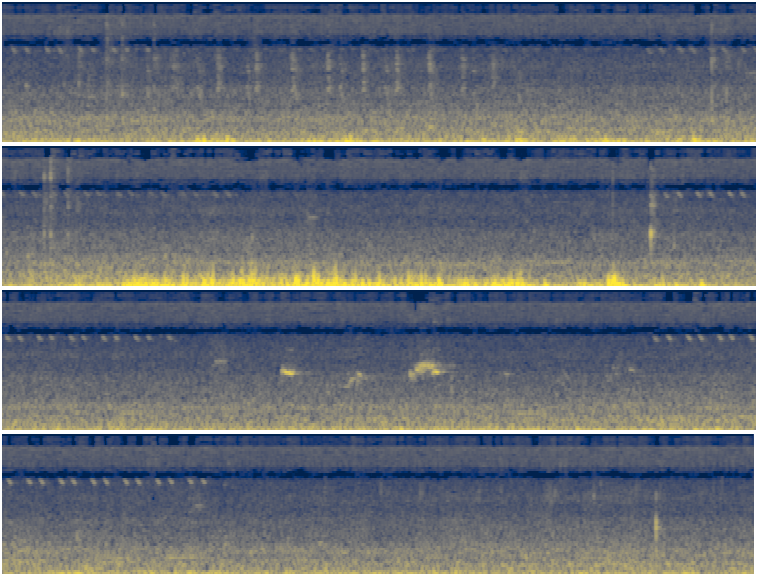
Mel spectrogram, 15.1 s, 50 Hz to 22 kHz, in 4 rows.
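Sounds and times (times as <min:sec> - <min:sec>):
bird chirps: 0:07.5 - 0:09.9.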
